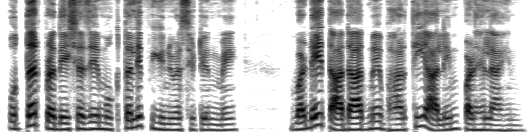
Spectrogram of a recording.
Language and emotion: Sindhi, neutral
